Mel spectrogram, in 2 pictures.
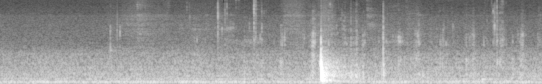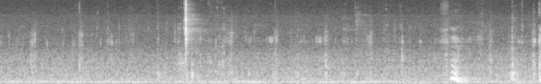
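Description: A person biting and chewing crunchy fresh green beans, with faint crackling ticks throughout and a few sharp clicks and knocks, the loudest about three seconds in.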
